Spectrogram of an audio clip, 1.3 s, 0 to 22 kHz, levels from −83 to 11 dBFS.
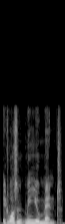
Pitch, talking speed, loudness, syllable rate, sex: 165 Hz, 230 wpm, -15 LUFS, 4.3 syllables/s, male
